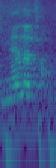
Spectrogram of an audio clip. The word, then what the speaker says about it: Mirlitons: Oh, baby, how do you pronounce that? The Mirlitons? Mirlitons.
